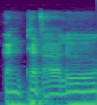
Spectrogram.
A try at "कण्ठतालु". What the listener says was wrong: कण्ठतालु only, not कण्ठतालुः.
